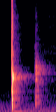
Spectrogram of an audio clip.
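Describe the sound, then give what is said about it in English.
A sharp suction pop rings out, followed by a softer second pop about a third of a second later, each with a brief hollow ring, isolated with no talking. “When it comes out, it probably sounds like. Mm. Like there's probably a suction.”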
